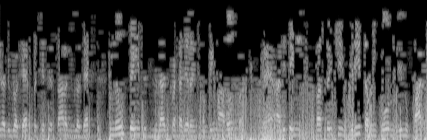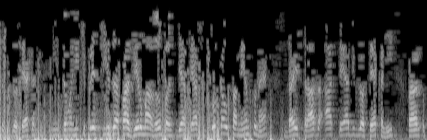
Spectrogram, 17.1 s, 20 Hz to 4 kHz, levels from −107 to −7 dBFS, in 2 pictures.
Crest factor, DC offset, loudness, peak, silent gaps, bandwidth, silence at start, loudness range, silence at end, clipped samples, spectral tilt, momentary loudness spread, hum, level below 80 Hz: 14 dB; under 0.1%; -34 LUFS; -16 dBFS; none; 3.8 kHz; 0 s; 4 LU; 0 s; under 0.1%; -11 dB/octave; 9 LU; none; -38 dBFS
